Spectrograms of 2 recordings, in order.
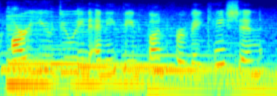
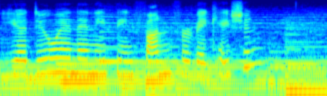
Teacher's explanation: What happened to the verb are? Are you doing? It's completely gone. Maybe it's also on vacation.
